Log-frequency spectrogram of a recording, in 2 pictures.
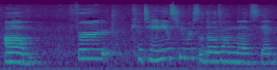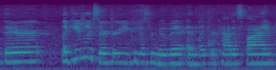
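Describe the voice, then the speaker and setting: Sick and coughing, a young woman student presents slides informally, explaining in a casual, slightly hesitant way. Her mid-range voice moves at a normal speed, picked up by a distant mic with a roomy sound and faint noise.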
